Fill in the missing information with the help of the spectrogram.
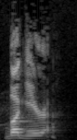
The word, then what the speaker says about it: Bagheera: Bagheera.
